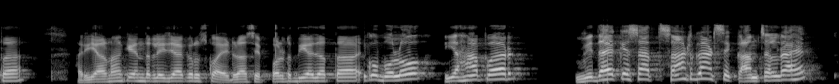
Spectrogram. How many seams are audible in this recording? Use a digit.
1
